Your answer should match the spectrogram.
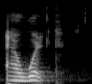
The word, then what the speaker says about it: at work: 我们在读这句话的时候呢，需要注意 at work 这个词组 at 这个单词的辅音，因为后面接的是其他的辅音，所以可以失音爆破不发出来，所以是读成 at work, at work.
